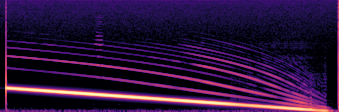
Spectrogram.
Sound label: Buzz, Left; Sweeping Training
